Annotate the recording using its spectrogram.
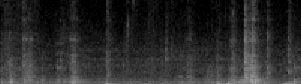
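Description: Hands mixing sliced raw onion into pieces of raw meat on a ceramic plate: faint, irregular handling noise with a few light taps against the plate, a little louder about three seconds in.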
